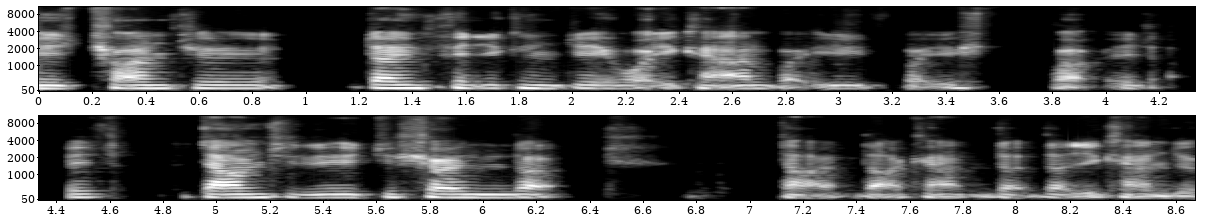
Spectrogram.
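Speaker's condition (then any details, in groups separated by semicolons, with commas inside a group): Cerebral palsy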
